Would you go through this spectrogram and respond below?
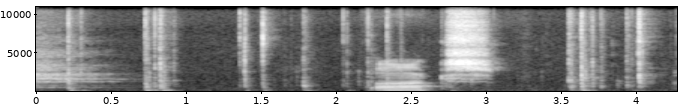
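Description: Keys on a computer keyboard are tapped in short bursts while a project name is entered, soft clicks mixed with someone speaking briefly.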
